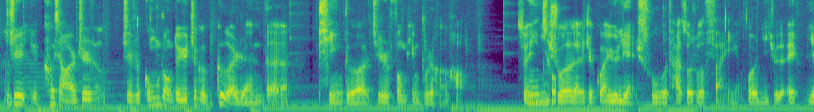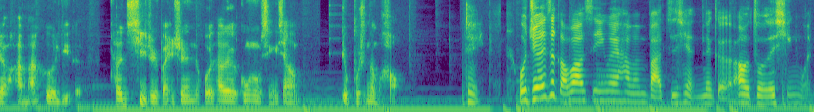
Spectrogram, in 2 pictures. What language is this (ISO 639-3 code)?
zho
